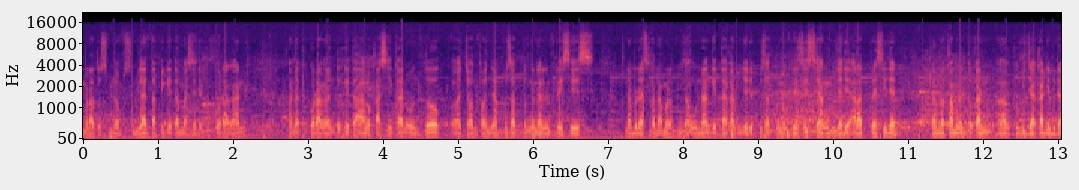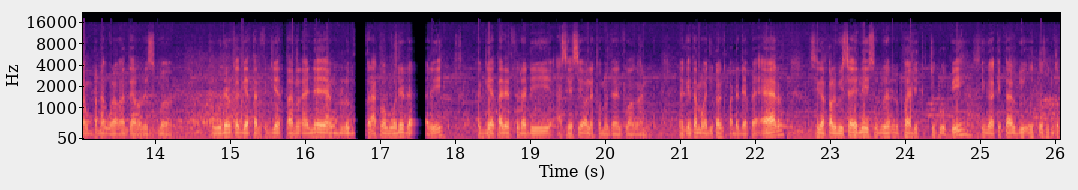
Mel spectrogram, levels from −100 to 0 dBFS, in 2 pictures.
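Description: A background task blocking the USB bus or audio driver every 0.124 s causes periodic USB or driver dropouts from 0.16 s to the end of the audio: a sliver is skipped each time, heard as regular ticks about eight times a second whenever there is signal. Between 15.55 and 16.84 s, packets repeatedly arrived late and the jitter buffer emptied 14 times, producing repeated stalls (stutter). The last sound is stretched to cover 352 ms in all, the longest wait 149 ms, so the audio drags and stutters with nothing lost. From 17.41 to 17.64 s, a call audio freeze holds the sound as a fading buzz for 203 ms, with about 90 ms of it silent, before the audio resumes where it stopped. The likely cause is packets held up in transit. A jitter buffer slow-down between 18.69 and 19.33 s repeats pitch periods to rebuild the buffer's reserve, adding 69 ms, so the audio runs at 91% speed with drawn-out sounds at unchanged pitch. 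Then a jitter buffer speed-up from 21.27 to 22.70 s trims excess buffered audio by removing short pitch-period pieces, about 150 ms in total, so the sound runs at 110% speed and feels hurried.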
